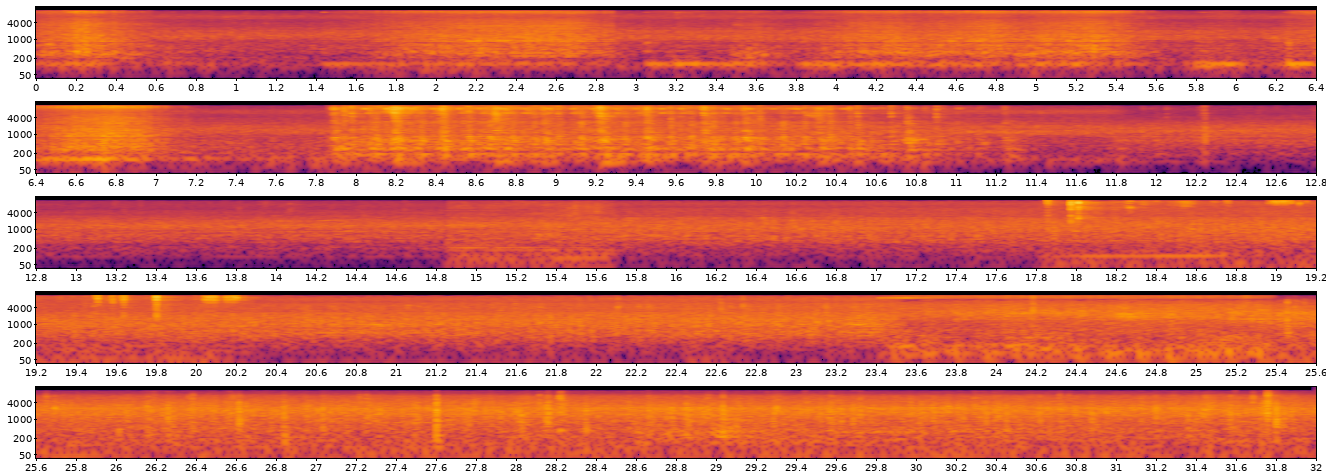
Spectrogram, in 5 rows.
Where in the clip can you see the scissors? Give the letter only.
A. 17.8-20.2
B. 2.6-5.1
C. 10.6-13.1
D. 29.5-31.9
A.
